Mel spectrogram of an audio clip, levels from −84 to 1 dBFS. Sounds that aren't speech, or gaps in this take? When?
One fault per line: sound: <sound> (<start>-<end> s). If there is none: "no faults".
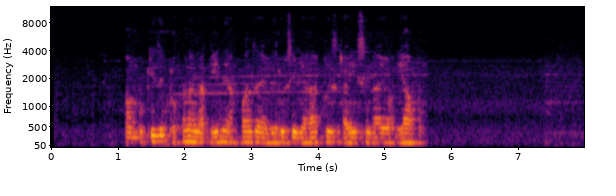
no faults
